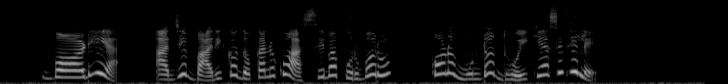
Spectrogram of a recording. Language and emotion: Odia, surprised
